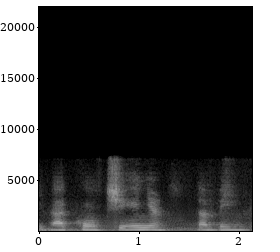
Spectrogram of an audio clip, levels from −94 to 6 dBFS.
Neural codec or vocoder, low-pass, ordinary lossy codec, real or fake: codec, 24 kHz, 0.9 kbps, DualCodec; 7.2 kHz; none; fake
